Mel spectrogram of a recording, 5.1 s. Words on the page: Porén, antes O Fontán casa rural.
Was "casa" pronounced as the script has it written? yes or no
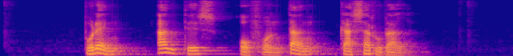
yes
